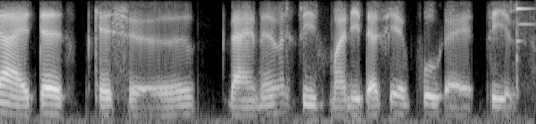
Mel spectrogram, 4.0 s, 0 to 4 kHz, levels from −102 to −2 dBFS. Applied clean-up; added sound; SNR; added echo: neural diffusion model UNIVERSE++.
